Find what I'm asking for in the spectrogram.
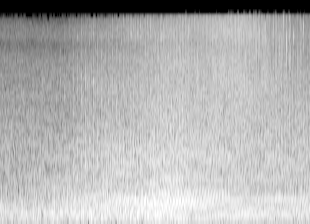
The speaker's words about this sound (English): gave me a thumbs up and pulled back on the throttle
